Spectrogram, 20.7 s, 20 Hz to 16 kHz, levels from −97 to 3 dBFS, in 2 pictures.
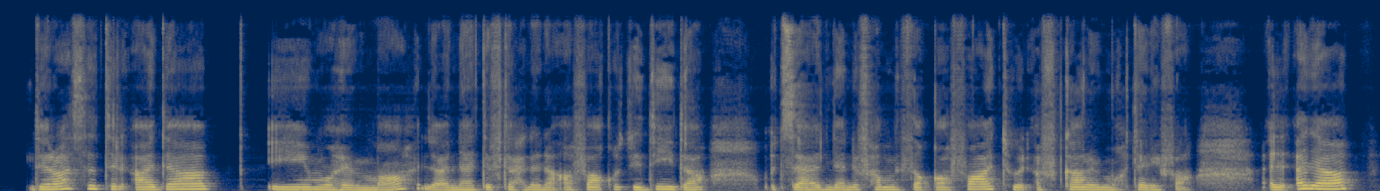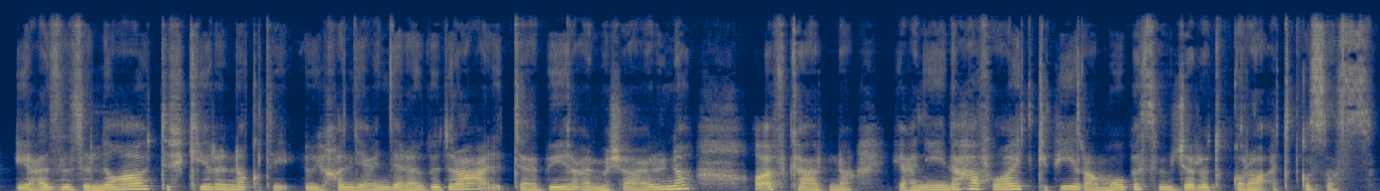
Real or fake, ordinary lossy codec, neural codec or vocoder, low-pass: fake; none; vocoder, 48 kHz, 128 mel bands, Vocos; 14.4 kHz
